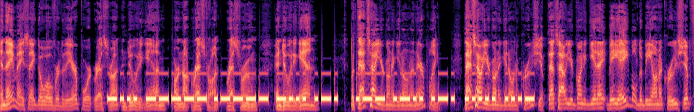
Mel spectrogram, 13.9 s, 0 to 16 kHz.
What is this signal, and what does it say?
Morse code, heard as a keyed tone, hand-sent with a paddle, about 18 wpm, 440 Hz, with speech in English. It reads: B01BR WLR5V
